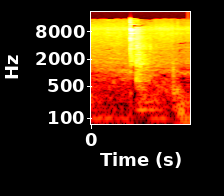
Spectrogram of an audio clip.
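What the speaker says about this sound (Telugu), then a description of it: "ఇవన్నీ చక్కగా ఫ్రై చేసుకుందాం" Onions and spices for gongura mutton hit a hot pan with a sudden close sizzle, followed by a brief stirring scrape about half a second later, with no talking.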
